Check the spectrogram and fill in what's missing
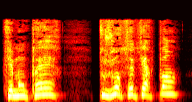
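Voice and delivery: high, loud anxious questions; alarmed questioning. A narrator's reading. Boy fearing his father was attacked, alarmed.

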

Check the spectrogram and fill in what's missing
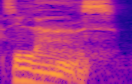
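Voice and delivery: low, hoarse whispered command. Acted. Lupin silences the compartment, hoarse and low. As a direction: rasp out the order. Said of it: "une voix rauque".

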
